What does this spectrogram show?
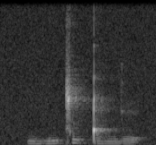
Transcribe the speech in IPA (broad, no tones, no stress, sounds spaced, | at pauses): m b i m ǁ ɯ ǃ i ŋ ɡ e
